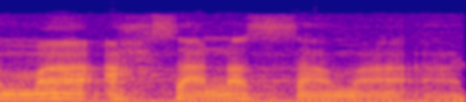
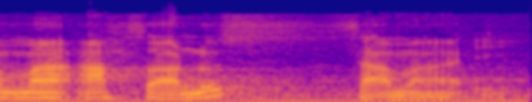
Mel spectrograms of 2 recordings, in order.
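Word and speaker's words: ما أحسنَ السماءَ: Mestinya bacanya ma ahsanas sama, duhai begitu indah. Tapi dia bacanya ma ahsanus samai.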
